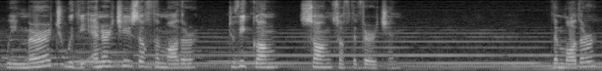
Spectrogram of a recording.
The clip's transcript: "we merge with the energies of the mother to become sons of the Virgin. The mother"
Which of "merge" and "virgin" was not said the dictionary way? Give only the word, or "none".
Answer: none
